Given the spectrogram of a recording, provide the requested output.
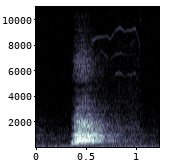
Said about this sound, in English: There's the doorbell and my dog.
